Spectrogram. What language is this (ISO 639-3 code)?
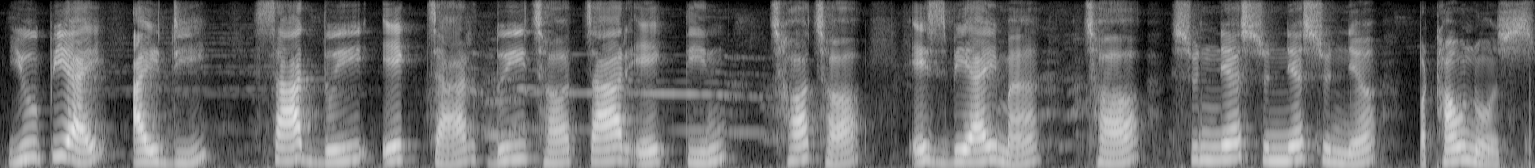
nep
